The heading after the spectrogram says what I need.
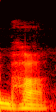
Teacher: भा यह स्पर्श घोष भी है, महाप्राण भी है और ओष्ठ व्यंजन भी है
